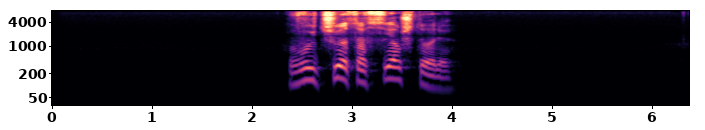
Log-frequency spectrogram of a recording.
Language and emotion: Russian, angry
